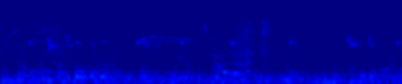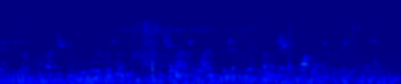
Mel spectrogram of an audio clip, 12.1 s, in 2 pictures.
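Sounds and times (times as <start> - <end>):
faint bird chirps and whistles: 2.0 - 4.5.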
